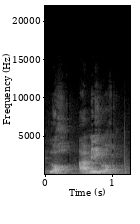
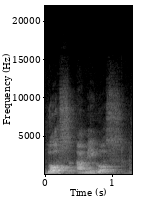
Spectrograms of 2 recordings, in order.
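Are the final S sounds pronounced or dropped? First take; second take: dropped; pronounced. First: It has an Andalusian accent with final S dropped. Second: It has standard Spanish pronunciation with final S sounds.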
